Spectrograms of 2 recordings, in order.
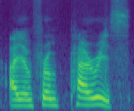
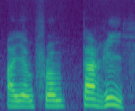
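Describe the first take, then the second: First: The R in Paris is an English R. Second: The R in Paris is a French throat R. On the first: The speaker calls it right. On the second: The speaker calls it wrong.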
